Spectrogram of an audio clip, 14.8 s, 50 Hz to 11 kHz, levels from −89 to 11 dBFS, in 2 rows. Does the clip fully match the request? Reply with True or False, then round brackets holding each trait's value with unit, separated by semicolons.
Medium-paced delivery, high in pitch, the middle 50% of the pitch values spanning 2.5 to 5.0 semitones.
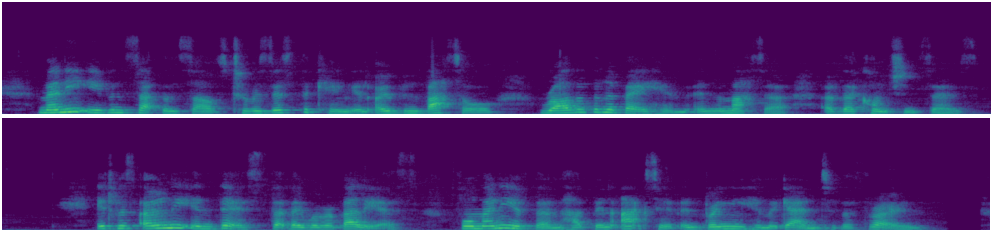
False (180 wpm; 195 Hz; 5.6 semitones)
